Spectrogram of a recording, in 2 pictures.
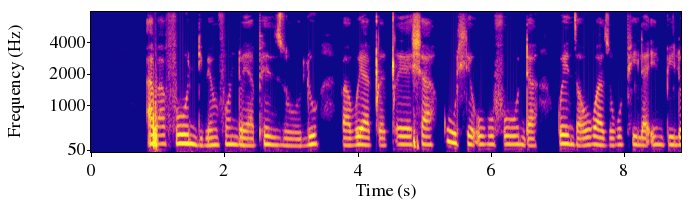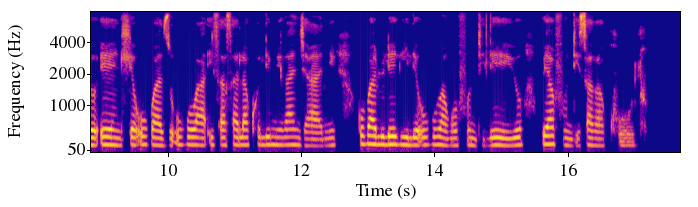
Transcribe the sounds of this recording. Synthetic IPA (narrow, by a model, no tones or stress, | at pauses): a̰βafundʱiβeɱfundʱɔjapʰezuːlu | βaβujaǃɛǃɛːʃaɣuɬɛʔuɣufundʱaɣwɛnd͡zʱauɣwazuɣupʰilaʔimpʼilɔʔɛnɬʼɛʔuɣwazḭuɣuβaʔisasalakʰɔlimiɣand͡ʒʱaniɣuβaluleɣilɛʔuɣuβaŋofundʱilɛjɔujafundʱisaɣakʰuːlu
